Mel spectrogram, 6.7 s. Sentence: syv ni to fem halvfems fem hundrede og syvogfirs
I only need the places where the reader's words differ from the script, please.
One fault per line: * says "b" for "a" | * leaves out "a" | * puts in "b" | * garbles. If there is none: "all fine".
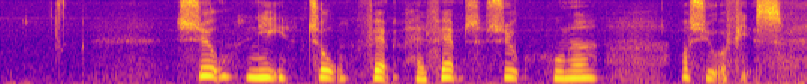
* says "syv" for "fem"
